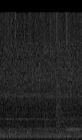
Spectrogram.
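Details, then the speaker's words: Home water purifier after reassembly (it had hummed without pumping; loose contact suspected), valve opened: the pump motor starts with a faint, steady mid-pitched hum, no rattle or surging, while waiting for water. Normal pump running. "Okay, motor તો ચાલુ થઈ છે. જોઈએ પાણી આવે છે કે નહીં."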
